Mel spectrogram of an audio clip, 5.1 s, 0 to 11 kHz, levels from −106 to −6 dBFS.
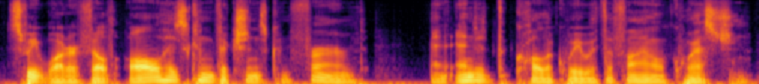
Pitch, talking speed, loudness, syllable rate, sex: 85 Hz, 165 wpm, -20 LUFS, 5.5 syllables/s, male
